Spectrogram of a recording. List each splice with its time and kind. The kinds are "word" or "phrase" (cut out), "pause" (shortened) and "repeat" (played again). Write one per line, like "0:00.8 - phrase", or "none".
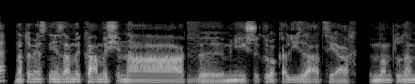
0:01.2 - word
0:01.9 - word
